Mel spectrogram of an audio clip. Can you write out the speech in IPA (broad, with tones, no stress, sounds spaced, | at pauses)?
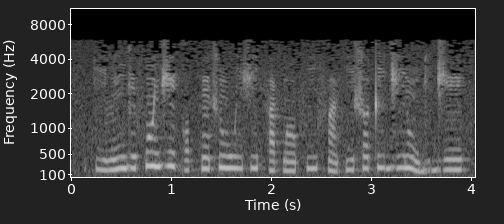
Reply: k i˨ l ĩ˨˦ ɡ e˧ f ɔ̃˦ d͡ʒ e˦˨ ɡ ɔ˨ k ɛ̃˧ s ũ˧ w i˧ ʃ i˧ h a˨ k͡p ɔ̃˨ f i˧ f ã˨ k i˧ s ɔ˦ t i˦ d͡ʒ i˦ ɾ ũ˦˨ ɡ i˨˦ d͡ʒ e˦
